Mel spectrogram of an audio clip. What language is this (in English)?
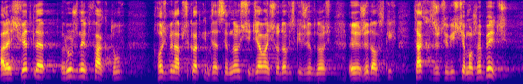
Polish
